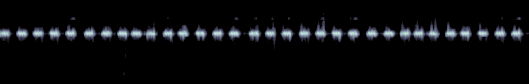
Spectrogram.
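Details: A cricket chirps without pause, sharp high-pitched pulses repeating about four times a second at an even pace, with nothing else heard.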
